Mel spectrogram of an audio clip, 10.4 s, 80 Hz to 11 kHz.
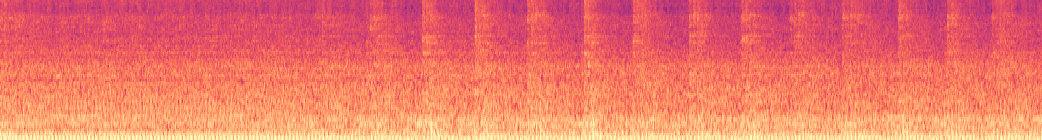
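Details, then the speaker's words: Briggs & Stratton 1022E single-stage snowblower that starts and runs but surges: the single-cylinder engine keeps hunting, its speed rising and falling in an uneven rhythm; surging traced to the carburetor, fixed by cleaning it. "So that tells me that something is going on in the carburetor. So we're gonna pull the carburetor off and clean it and put it back together."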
